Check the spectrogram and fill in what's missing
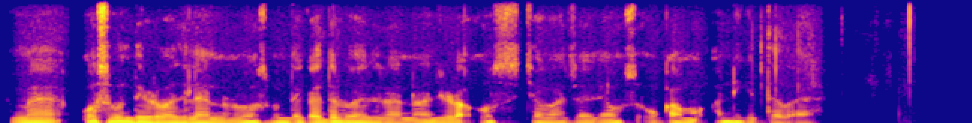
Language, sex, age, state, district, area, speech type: Dogri, male, 18-30, Jammu and Kashmir, Samba, rural, spontaneous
